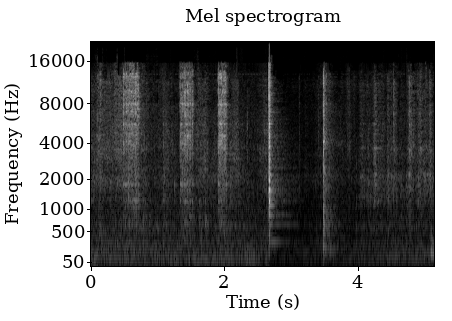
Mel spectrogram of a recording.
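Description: A 10mm bolt holding a Mitsubishi ABS wheel speed sensor is worked loose with a wrench, giving scattered short ratcheting and scraping bursts and one sharp metallic crack, then brief quiet and another clank, close and without talking.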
